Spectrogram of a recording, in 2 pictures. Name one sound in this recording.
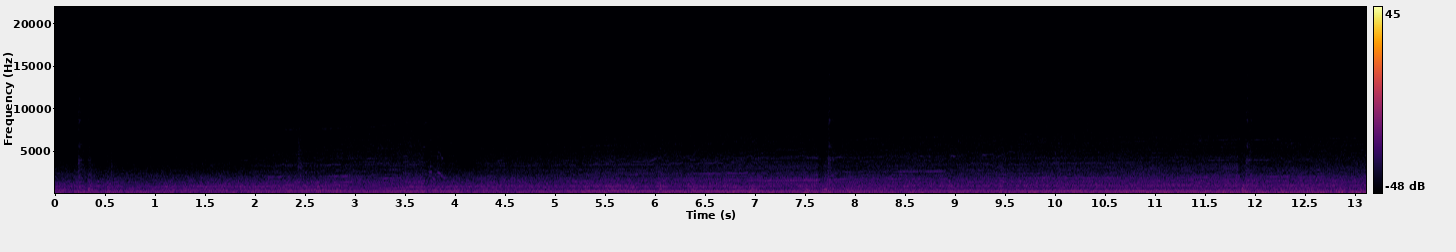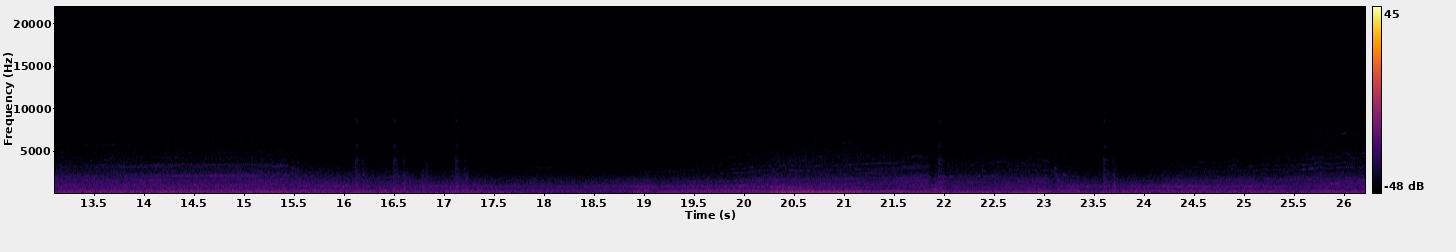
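A racing car engine roars, rising in pitch as it speeds up and dropping as it shifts and brakes.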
